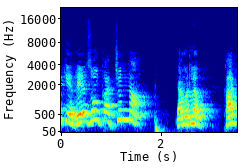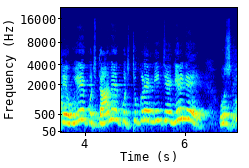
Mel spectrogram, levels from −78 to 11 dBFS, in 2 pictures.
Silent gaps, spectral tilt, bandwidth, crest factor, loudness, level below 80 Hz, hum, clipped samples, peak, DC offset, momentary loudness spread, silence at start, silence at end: none; -6.5 dB/octave; 11 kHz; 18 dB; -20 LUFS; -50 dBFS; none; under 0.1%; -2 dBFS; under 0.1%; 13 LU; 0 s; 0 s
